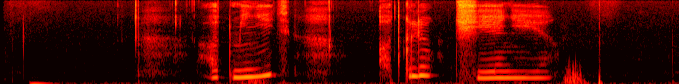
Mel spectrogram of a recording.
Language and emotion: Russian, sad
